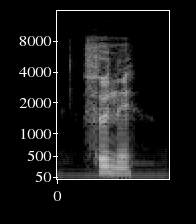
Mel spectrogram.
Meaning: to blow-dry (to dry one's hair with a hairdryer)
- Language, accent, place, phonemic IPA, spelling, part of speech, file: French, France, Lyon, /fø.ne/, foehner, verb, LL-Q150 (fra)-foehner.wav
